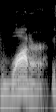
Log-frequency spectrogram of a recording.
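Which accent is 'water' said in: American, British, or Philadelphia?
American. It is said with a general American pronunciation. "what they pronounce as water"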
